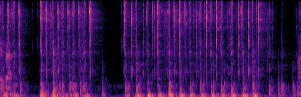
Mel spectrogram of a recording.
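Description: A felting needle stabbing repeatedly into wool on a bristle brush felting mat, with fast, even taps several times a second. It comes in two runs, with a short pause about two seconds in.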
